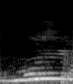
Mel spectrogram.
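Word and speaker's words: ᄆᆞᆯ: 이게 이제 말이라는 발음과 몰이라는 발음 중간 발음 정도예요. 몰 이렇게 이제 하는 발음인데요. 이제 몰 하는 발음도 있고, 이제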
